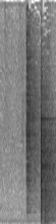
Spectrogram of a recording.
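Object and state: Wet silk nail wrap, glue not yet dry.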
